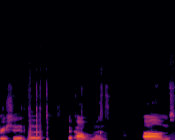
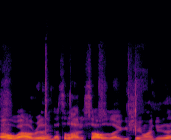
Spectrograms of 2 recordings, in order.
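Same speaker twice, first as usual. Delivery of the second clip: play-acted amused, teasing voice with a little giggle; 4 semitones higher than usual. Retelling how the server questioned the salt request: imitating a giggling server. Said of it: "she kinda giggled about it".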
